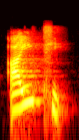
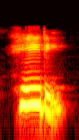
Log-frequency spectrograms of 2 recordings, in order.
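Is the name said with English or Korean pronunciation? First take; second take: Korean; English. First: The name is said with Korean pronunciation. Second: The name is said with English pronunciation. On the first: "And in Korean, it is Haiti" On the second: "In English, we call this Haiti"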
